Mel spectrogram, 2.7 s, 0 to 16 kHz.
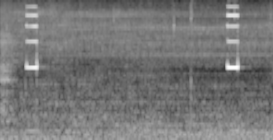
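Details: Nikola Plus 100V 1845Wh electric unicycle at end of full range test, battery essentially zero, heavy tilt-back: two short high beeps about two seconds apart over wind and tyre rumble, the low-battery warning.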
